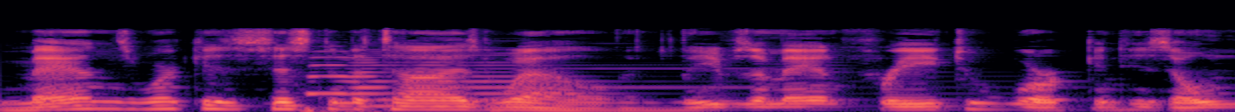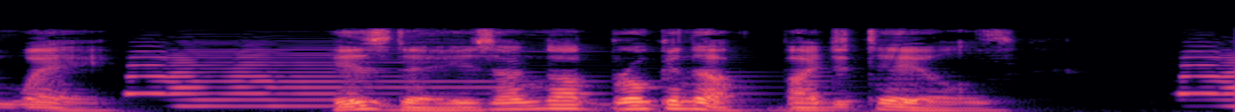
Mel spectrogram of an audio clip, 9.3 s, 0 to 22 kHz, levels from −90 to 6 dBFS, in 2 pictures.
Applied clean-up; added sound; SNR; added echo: classical method WPE with log-MMSE.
